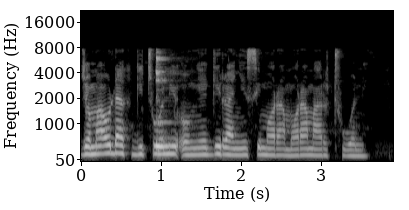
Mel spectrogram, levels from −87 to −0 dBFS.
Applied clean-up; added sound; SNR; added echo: none; Cowbell; 7 dB; none.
